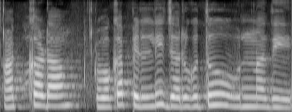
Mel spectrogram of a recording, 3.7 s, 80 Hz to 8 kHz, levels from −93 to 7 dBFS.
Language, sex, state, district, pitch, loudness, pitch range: Telugu, female, Andhra Pradesh, Annamaya, 250 Hz, -14 LUFS, 235-270 Hz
